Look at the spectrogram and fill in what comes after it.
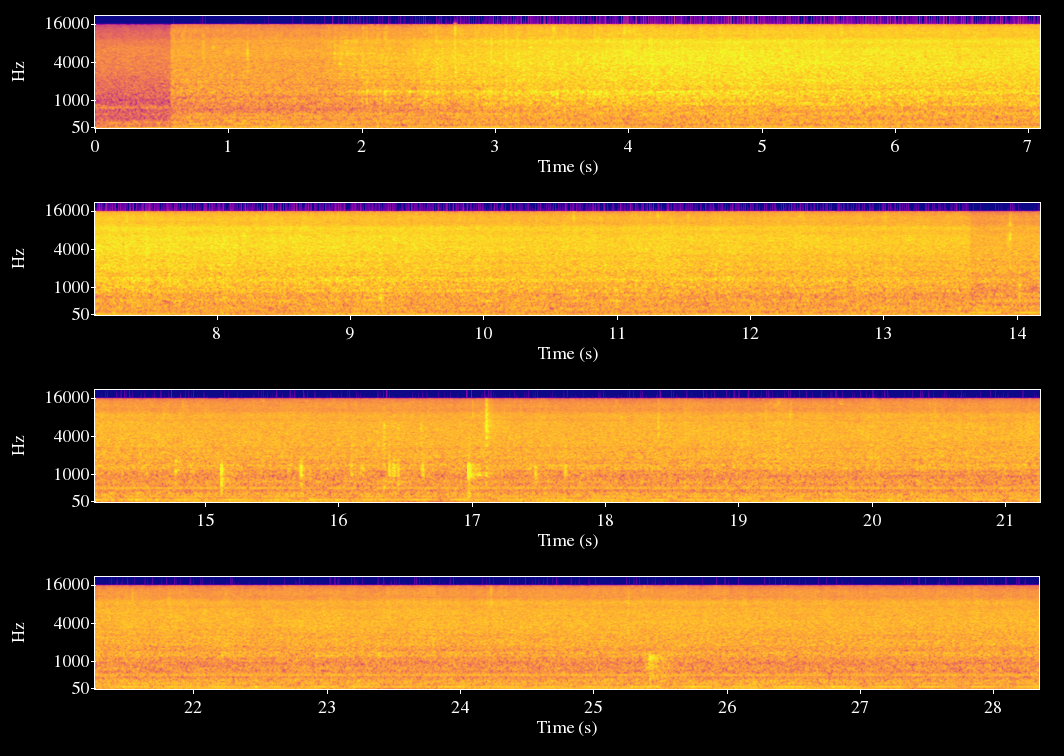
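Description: Lotus root and carrot strips stir-frying in oil in a frying pan, sizzling. The sizzle swells loud over the first few seconds, then drops suddenly to a quieter, steady sizzle about halfway through, with a few light clicks.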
